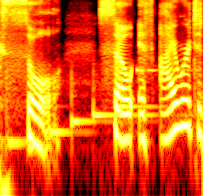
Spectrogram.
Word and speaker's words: Sol: Or you say soul or Saul, or how do you say your name? I say it like soul.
